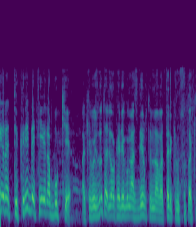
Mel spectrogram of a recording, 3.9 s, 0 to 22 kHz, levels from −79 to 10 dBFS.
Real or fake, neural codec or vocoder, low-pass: fake; codec, 16 kHz, 8 kbps, FreqCodec, larger model; 7.2 kHz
